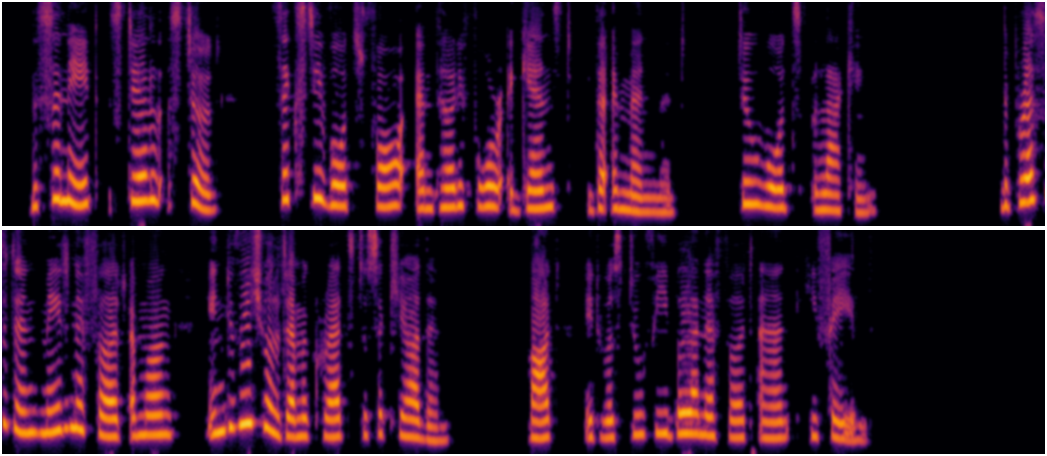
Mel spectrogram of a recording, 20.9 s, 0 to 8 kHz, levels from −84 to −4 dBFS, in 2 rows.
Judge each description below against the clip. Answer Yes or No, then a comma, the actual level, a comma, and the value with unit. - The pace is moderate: No, slow, 100 wpm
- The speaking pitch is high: Yes, very high, 255 Hz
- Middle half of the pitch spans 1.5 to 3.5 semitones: No, average, 4.1 semitones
